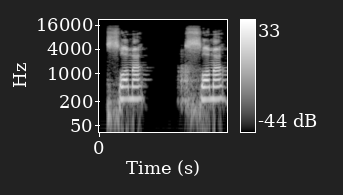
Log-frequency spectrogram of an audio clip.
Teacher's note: सौद जबर सौ, मीम जबर म, सम सम। सौद को पुर पढ़ेंगे और इसमें सीटी की आवाज पैदा होगी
